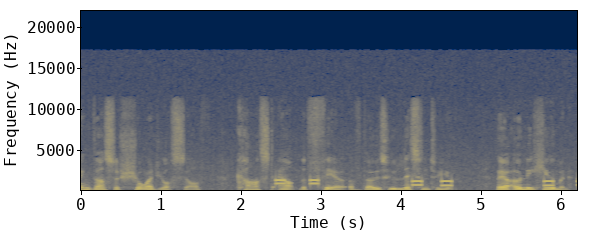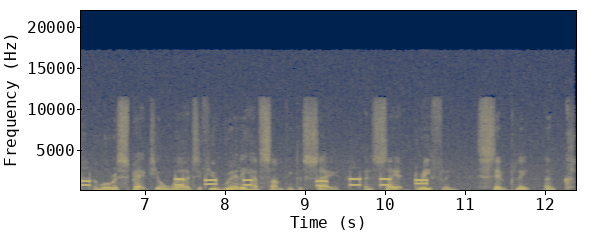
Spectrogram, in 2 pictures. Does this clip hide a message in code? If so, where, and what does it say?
Yes: DTMF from 2.5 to 10.6 s, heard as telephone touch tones, dialled by hand, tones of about 120 ms, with speech in English. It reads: 00 41 14 685 1660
